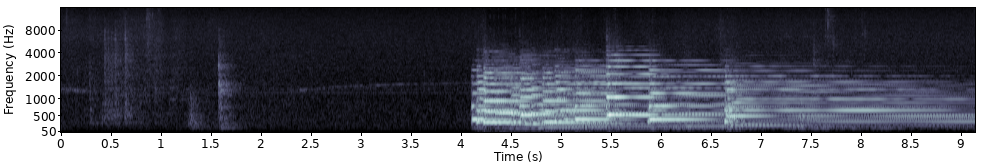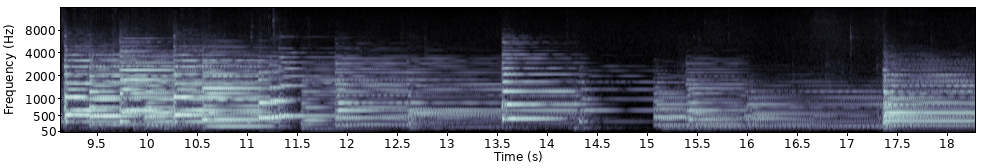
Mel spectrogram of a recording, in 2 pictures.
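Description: Solo grand piano playing jazz out of tempo: after a few quiet seconds with faint knocks, full chords ring out about four seconds in and are struck again every few seconds, with melody and inner lines moving between them.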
